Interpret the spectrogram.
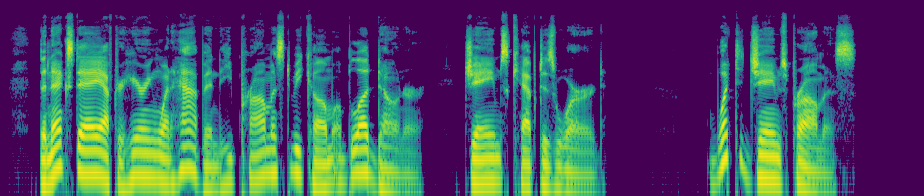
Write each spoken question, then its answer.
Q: What did James promise?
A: James promised to become a blood donor.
